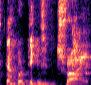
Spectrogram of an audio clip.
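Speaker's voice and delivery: lifted, laughing brush-off; laughing repeat. Retold or imitated. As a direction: say it on the tail of a laugh. Repeats the line after laughing.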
